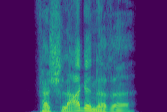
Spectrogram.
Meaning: inflection of verschlagen: 1. strong/mixed nominative/accusative feminine singular comparative degree 2. strong nominative/accusative plural comparative degree
- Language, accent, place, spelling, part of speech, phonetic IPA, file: German, Germany, Berlin, verschlagenere, adjective, [fɛɐ̯ˈʃlaːɡənəʁə], De-verschlagenere.ogg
